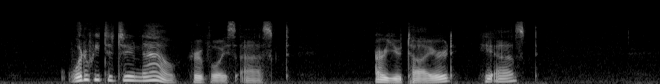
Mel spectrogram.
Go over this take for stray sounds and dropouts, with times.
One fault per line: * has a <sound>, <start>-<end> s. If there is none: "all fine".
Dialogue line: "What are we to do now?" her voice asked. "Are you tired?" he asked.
all fine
